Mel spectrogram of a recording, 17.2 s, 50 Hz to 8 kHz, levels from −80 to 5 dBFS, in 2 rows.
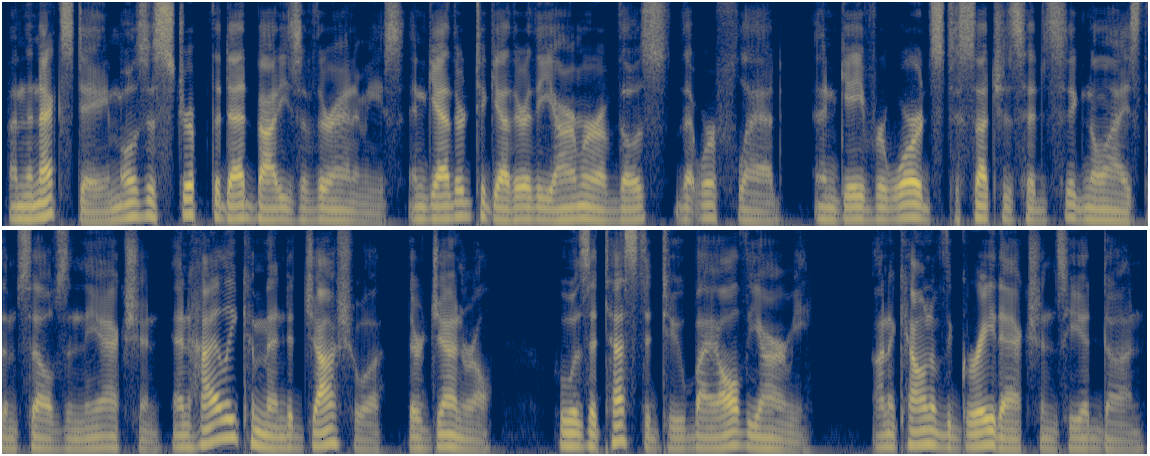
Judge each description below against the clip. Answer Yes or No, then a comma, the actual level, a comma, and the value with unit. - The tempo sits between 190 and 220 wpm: Yes, average, 200 wpm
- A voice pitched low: Yes, low, 105 Hz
